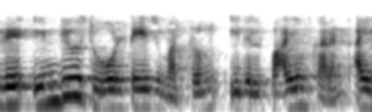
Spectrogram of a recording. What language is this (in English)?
Tamil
